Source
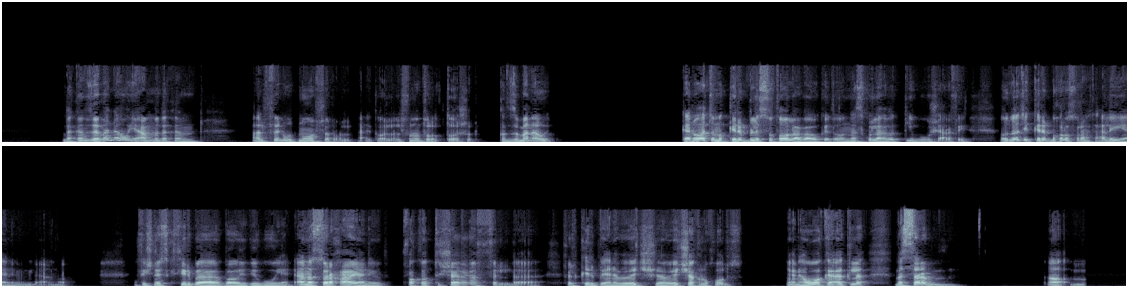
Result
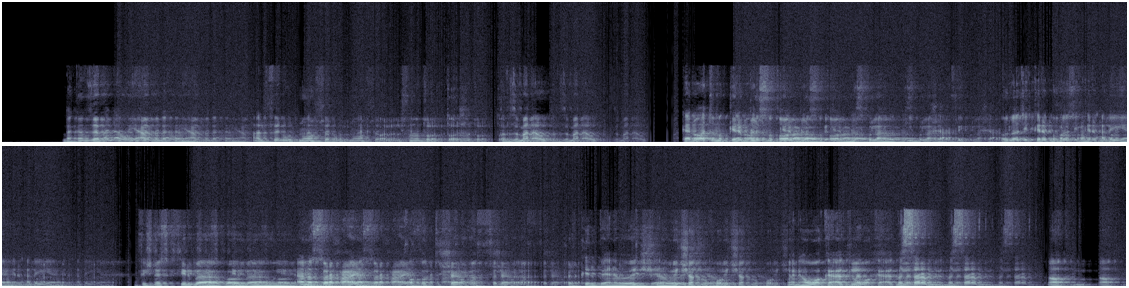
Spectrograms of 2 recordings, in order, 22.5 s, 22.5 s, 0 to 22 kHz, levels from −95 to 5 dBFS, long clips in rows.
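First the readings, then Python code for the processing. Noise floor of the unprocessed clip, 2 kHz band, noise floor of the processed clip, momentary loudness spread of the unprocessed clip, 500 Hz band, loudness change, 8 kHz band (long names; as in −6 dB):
−78 dBFS, −4.5 dB, −58 dBFS, 16 LU, −4.5 dB, −5.0 dB, −4.5 dB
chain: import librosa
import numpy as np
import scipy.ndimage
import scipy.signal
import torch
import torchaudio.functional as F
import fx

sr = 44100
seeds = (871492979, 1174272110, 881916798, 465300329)

y = fx.echo_feedback(x, sr, ms=65, feedback_pct=40, wet_db=-10.0)
y = fx.echo_crushed(y, sr, ms=502, feedback_pct=35, bits=7, wet_db=-6)
y = F.gain(torch.from_numpy(y), -6.0).numpy()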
